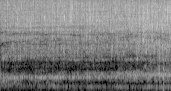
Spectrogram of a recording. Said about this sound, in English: Now the kettle is getting filled. Let's have a listen. We need enough for three noodles here, so I'm going to keep filling it all the way to the top.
